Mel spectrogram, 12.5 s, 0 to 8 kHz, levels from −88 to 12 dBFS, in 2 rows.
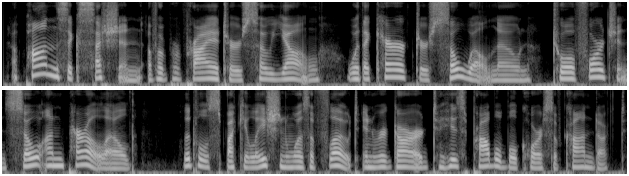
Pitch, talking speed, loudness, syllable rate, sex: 175 Hz, 150 wpm, -19 LUFS, 4.7 syllables/s, female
